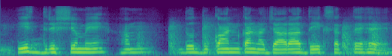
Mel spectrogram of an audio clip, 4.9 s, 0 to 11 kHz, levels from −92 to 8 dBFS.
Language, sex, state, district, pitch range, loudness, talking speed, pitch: Hindi, male, Assam, Sonitpur, 150-165 Hz, -16 LUFS, 135 wpm, 160 Hz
